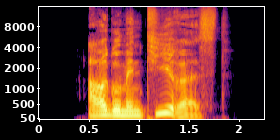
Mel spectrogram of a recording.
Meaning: second-person singular subjunctive I of argumentieren
- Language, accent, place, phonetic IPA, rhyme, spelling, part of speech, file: German, Germany, Berlin, [aʁɡumɛnˈtiːʁəst], -iːʁəst, argumentierest, verb, De-argumentierest.ogg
